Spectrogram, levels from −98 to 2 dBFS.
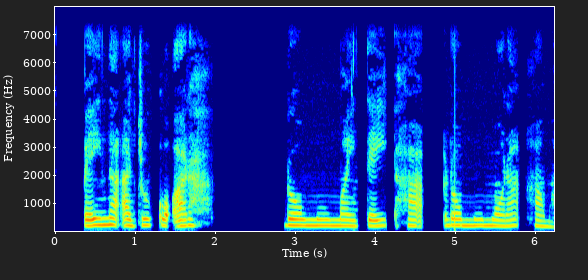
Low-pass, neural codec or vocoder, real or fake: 7.2 kHz; none; real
